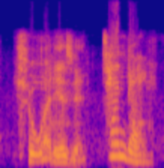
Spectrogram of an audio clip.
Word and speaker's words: TN Bank: TN Bank? No. Tin Bank? So what is it? 10 Bank. 10, as in Tennessee.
